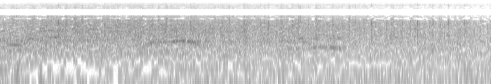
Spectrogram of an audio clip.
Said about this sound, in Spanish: Alguien puede darle un aplauso a Jesús.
